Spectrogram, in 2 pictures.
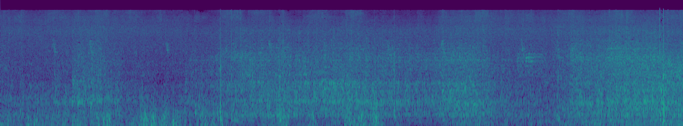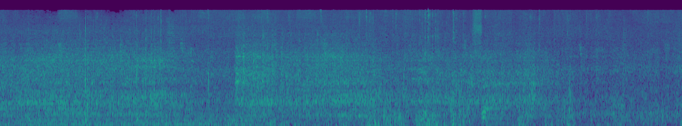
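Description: Outdoor city noise, with wind on the microphone, traffic and indistinct voices. Scattered knocks from the camera being handled come through in the first half.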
